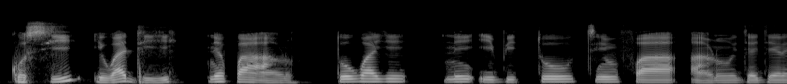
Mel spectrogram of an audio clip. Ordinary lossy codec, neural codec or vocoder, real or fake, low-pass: none; none; real; none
